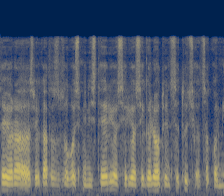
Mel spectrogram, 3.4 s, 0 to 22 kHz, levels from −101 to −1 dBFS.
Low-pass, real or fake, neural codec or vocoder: 9.9 kHz; fake; vocoder, 44.1 kHz, 128 mel bands, Pupu-Vocoder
